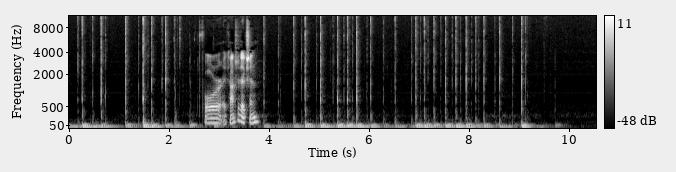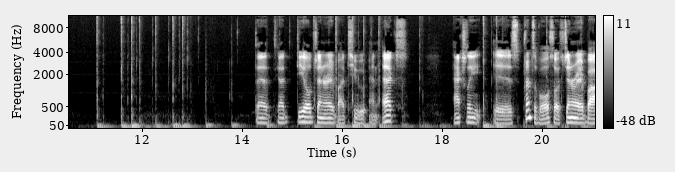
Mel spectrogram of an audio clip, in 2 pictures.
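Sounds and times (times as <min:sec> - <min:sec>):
stylus tapping on tablet screen: 0:00.0 - 0:02.7, 0:03.9 - 0:09.9, 0:11.1 - 0:14.7, 0:15.4 - 0:17.8, 0:18.8 - 0:19.3.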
